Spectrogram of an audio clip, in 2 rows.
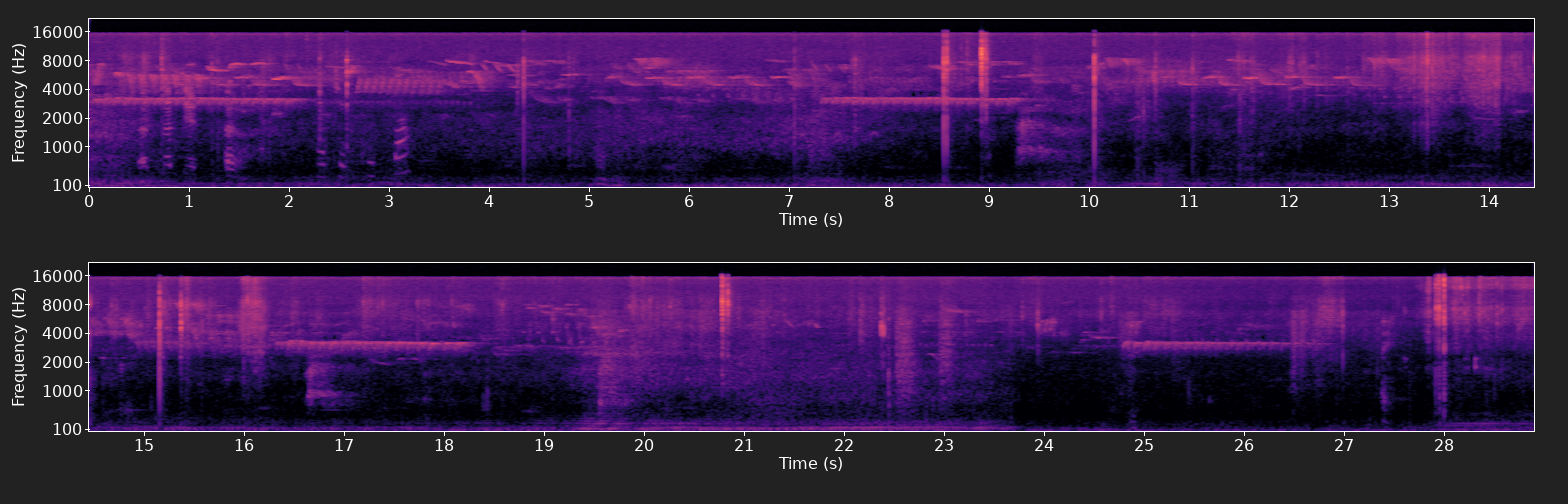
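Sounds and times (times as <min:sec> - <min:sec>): birds chirping: 0:00.0 - 0:28.9
corn husks snapping and crackling: 0:08.4 - 0:09.3, 0:09.9 - 0:23.1, 0:26.5 - 0:28.9.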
